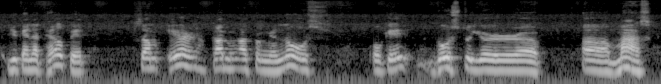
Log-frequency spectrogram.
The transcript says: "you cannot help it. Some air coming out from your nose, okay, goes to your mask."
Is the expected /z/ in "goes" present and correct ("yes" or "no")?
no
